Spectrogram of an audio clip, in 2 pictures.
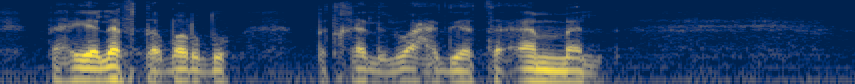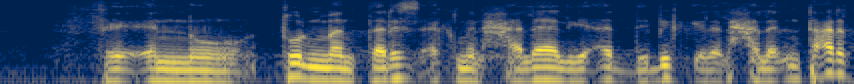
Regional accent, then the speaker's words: Egypt; بتحصل الحاجات دي في الأرياف عندنا في مصر ساعات

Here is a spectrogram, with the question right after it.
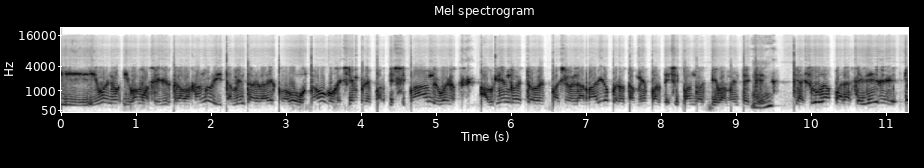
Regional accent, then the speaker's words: Uruguay; nos llena de gratitud como uruguayo

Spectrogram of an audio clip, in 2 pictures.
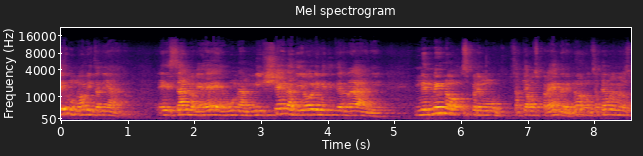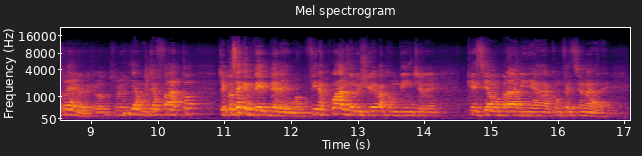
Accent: Umbria, Italy; Io sono umbro, produzione di olio

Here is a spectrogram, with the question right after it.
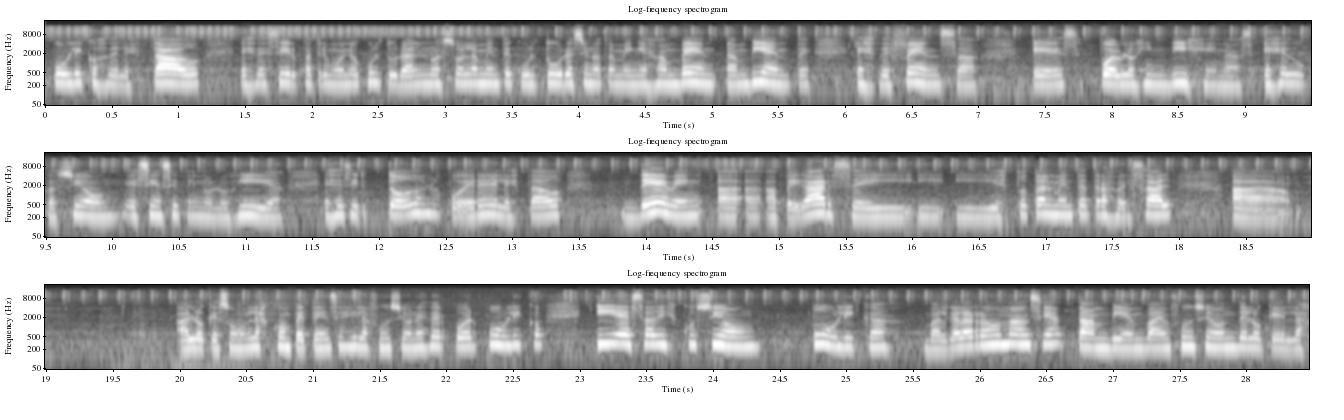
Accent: Venezuela; lo que somos como venezolanos.

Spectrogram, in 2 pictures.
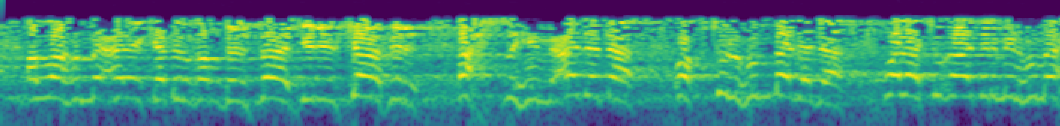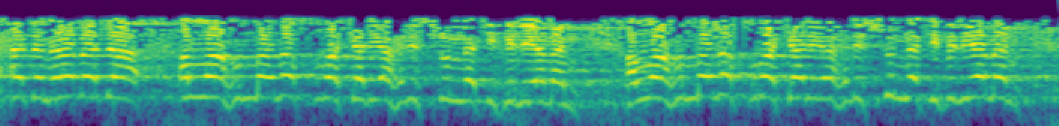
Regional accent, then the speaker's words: Egypt

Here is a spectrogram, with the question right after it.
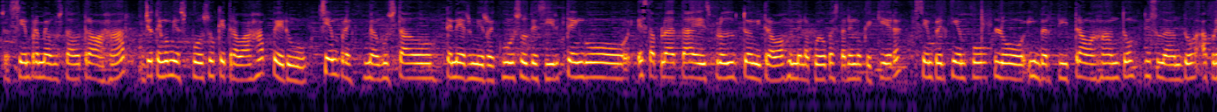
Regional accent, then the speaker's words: Popayán, Cauca, Colombia; Soy la segunda hija de 8 hermanos. Vivimos en la ciudad de Popayán, soy de Popayán.

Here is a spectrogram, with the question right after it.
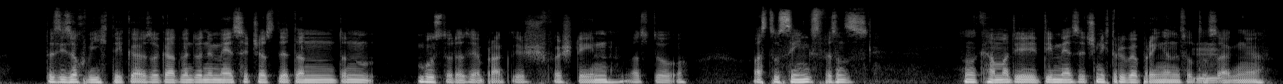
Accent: Korneuburg, Lower Austria, Austria; Also ich bin aus Niederösterreich. Aus Korneuburg.

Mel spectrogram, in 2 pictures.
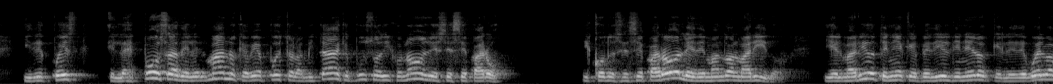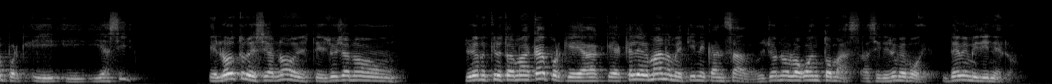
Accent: Tucumán, Argentina; born there; había buscado una propiedad en la provincia donde yo nací, de servidor, en Tucumán

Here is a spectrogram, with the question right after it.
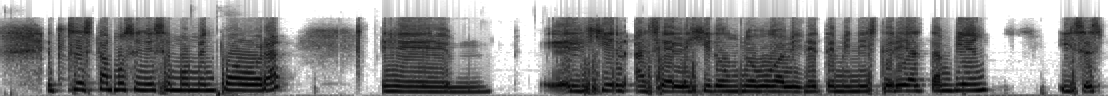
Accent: Cajamarca, Peru; de acá de Cajamarca, de donde yo soy

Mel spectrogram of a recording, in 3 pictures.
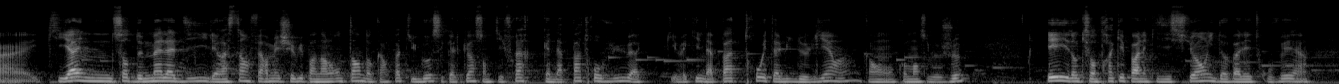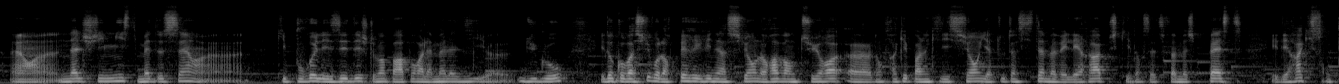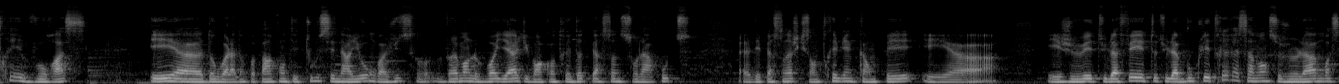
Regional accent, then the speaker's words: Bayonne, Nouvelle-Aquitaine, France; on est originaire du côté de Bayonne, tous les deux. Et donc c'est en Aquitaine.

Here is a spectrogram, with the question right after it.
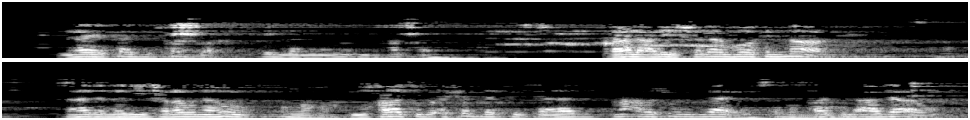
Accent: Syria; هذا معروف عندكم عندنا في سوريا

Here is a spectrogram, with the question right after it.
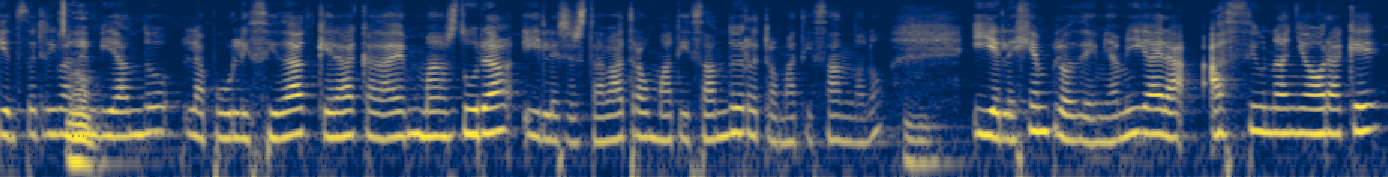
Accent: Castilla-La Mancha, Spain; Porque yo soy manchega, Y nuestra cultura de la muerte es bastante potente.

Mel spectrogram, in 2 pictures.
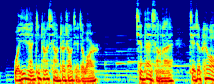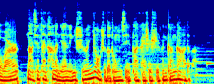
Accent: Qiqihar, Heilongjiang, China; now in Nanjing, China; 我来自黑龙江省齐齐哈尔市，现在在南京大学，距离我的家乡1843公里

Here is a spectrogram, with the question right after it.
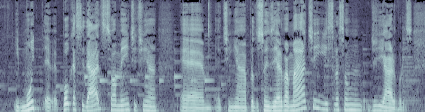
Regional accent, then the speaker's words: Minga Guazú, Alto Paraná, Paraguay; also born or lived in Asunción; Na verdade, eu nasci em Assunção, porém eu vivi a vida toda em Mingaguaçu

